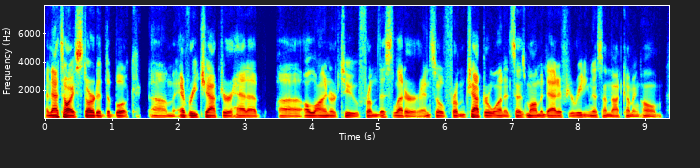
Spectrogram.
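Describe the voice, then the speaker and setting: A man with a low, smooth voice chats about his own writing on a podcast. He halts often and restarts his sentences as he thinks. The sound is dry and close. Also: steady tone, no echo. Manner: halting, many fillers and restarts. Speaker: podcast co-host, author. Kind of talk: casual chat.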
